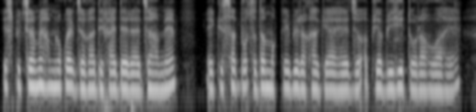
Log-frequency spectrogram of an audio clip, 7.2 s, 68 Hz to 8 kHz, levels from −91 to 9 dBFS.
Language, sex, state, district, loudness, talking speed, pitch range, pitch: Hindi, female, Arunachal Pradesh, Longding, -21 LUFS, 260 wpm, 185-200 Hz, 190 Hz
